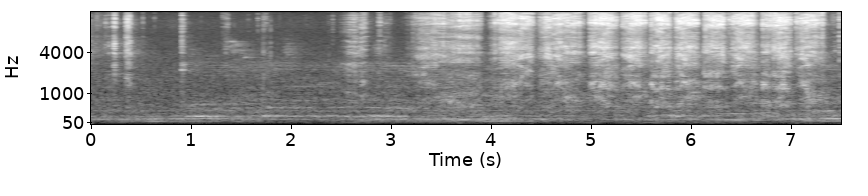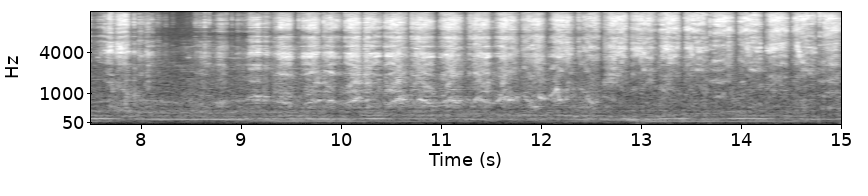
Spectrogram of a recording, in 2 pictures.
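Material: Stone.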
